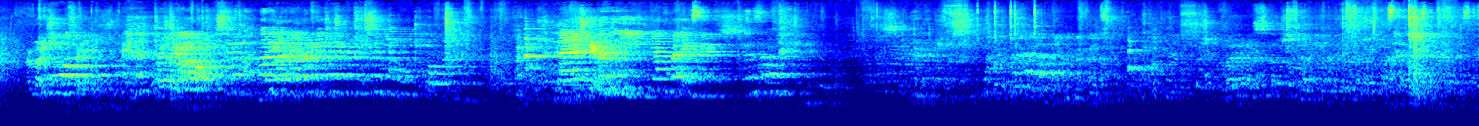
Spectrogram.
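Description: Shuttlecocks are struck with rackets, giving sharp taps in a large echoing hall.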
